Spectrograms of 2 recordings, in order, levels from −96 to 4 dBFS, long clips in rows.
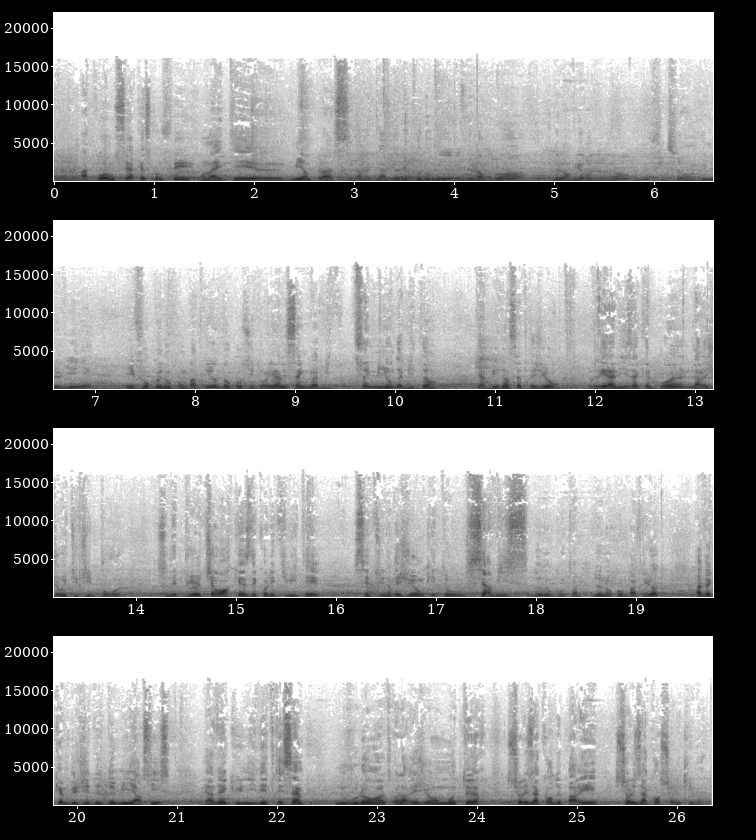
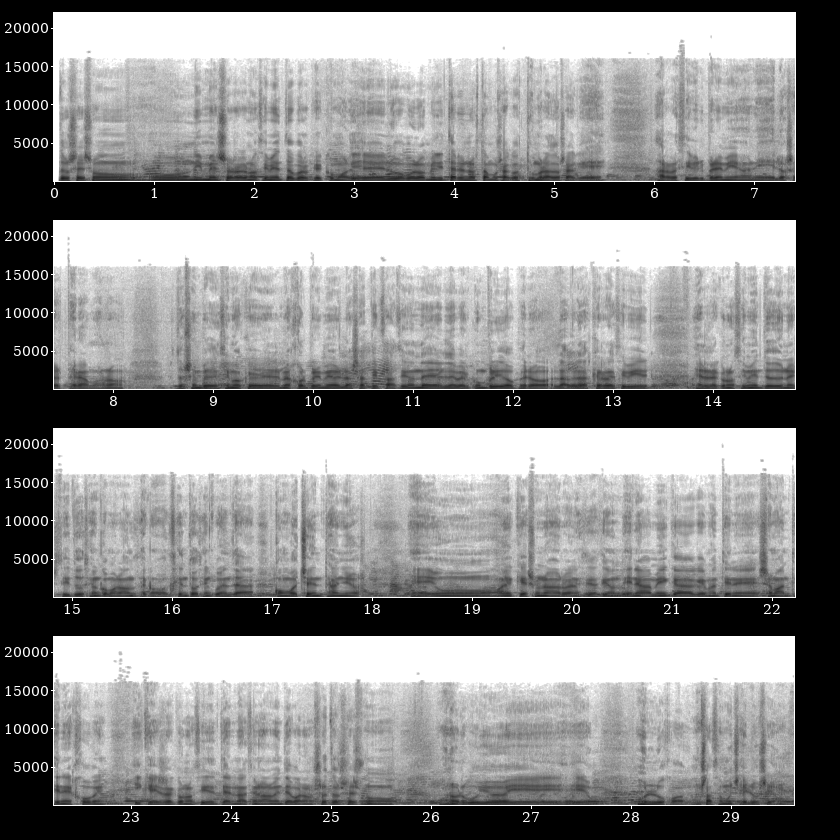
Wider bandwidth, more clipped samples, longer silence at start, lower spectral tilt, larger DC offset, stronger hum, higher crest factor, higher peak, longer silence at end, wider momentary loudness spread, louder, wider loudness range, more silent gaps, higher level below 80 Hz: about the same, 16 kHz vs 16.5 kHz; neither; about the same, 0 s vs 0.05 s; about the same, -7 dB/octave vs -6 dB/octave; neither; neither; about the same, 16 dB vs 18 dB; second, -4 dBFS vs 0 dBFS; about the same, 0 s vs 0 s; first, 9 LU vs 5 LU; second, -22 LUFS vs -18 LUFS; about the same, 5 LU vs 3 LU; neither; first, -46 dBFS vs -52 dBFS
